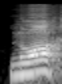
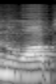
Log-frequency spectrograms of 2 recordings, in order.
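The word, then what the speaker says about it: נח: से, हजरत नोआख से, नोआ कहा जाता है, नोआ नहीं है एक्चुअली, जब आप इसको स्पेलिंग लिखते हैं NOAH तो ये क्योंकि हिब्रू वर्ड है तो इसके अंदर नीचे जो से जो डॉट जब डलता है तो वो खे की आवाज निकालते हैं, नोआख जो है बनता है।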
